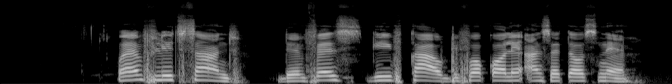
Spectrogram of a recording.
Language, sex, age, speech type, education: Nigerian Pidgin, female, 30-45, spontaneous, tertiary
